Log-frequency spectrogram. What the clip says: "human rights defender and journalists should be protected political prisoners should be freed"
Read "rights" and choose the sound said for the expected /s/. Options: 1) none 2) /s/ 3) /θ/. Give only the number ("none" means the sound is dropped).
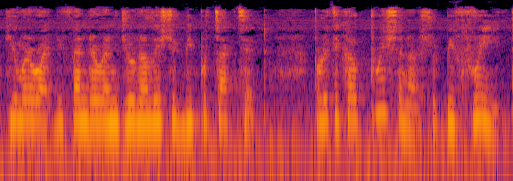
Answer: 1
